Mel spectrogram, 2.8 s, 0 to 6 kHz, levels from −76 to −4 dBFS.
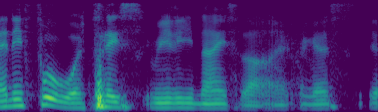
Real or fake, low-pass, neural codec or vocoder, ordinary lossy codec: fake; 5.4 kHz; autoencoder, 48 kHz, 32 numbers a frame, DAC-VAE, trained on Japanese speech; none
